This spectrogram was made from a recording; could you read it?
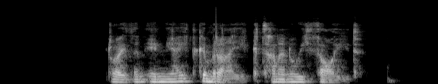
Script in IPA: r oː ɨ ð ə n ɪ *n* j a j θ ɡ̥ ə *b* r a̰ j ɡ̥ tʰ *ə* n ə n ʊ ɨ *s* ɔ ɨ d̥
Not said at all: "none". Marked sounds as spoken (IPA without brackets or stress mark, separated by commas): n, m, a, θ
